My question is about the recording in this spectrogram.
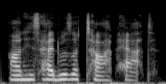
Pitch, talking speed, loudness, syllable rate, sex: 215 Hz, 250 wpm, -17 LUFS, 5.0 syllables/s, female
